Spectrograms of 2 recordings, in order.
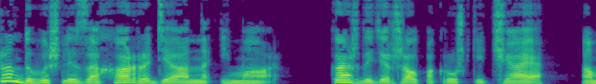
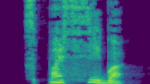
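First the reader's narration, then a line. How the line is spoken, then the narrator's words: Angry grumble. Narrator (Russian): буркнула та, еще разозленная перепалкой с Фэшем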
